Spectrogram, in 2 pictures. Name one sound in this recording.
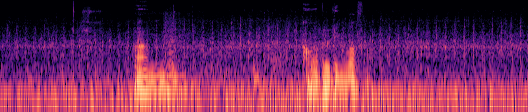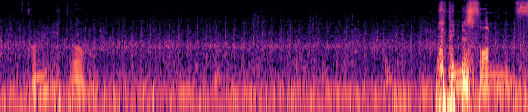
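A helicopter engine roars with a steady low drone.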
